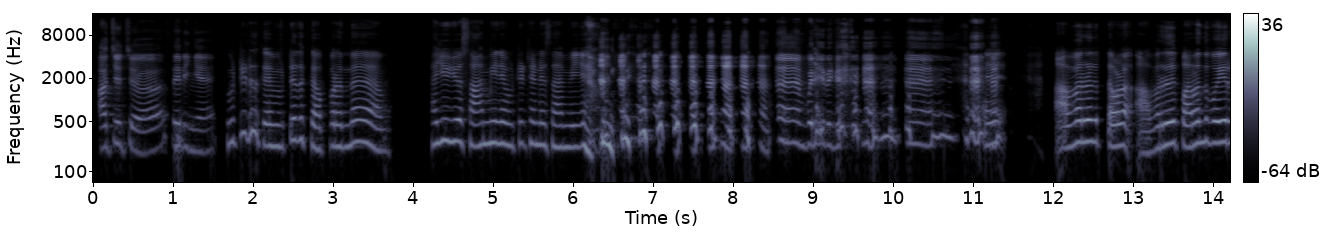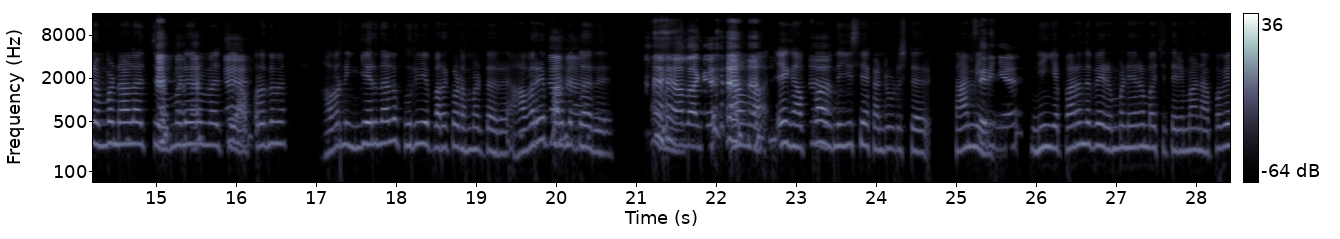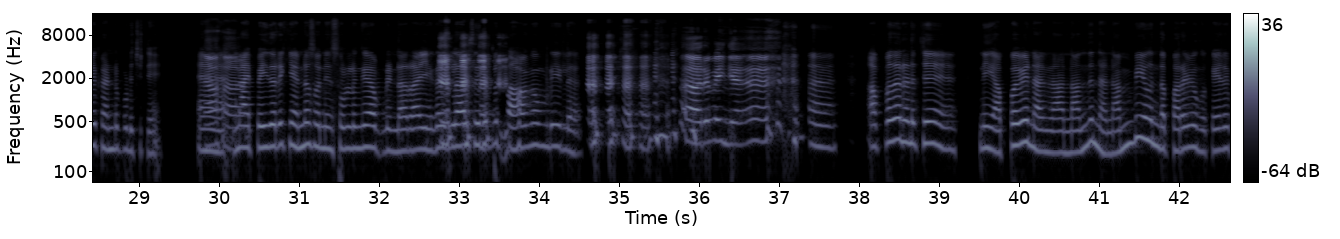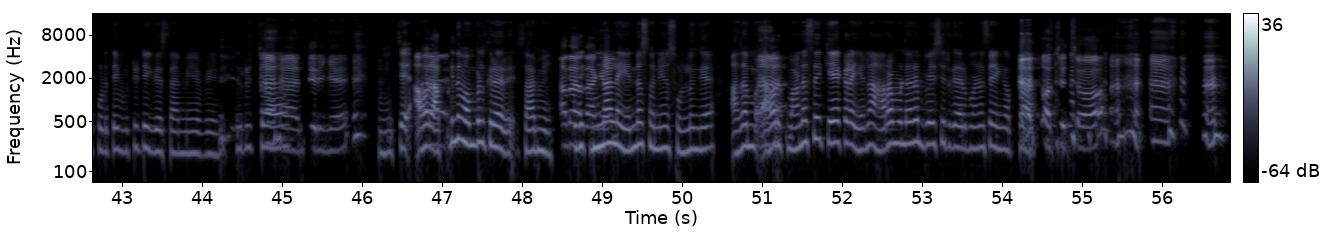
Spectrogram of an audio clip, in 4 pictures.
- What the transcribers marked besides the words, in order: laughing while speaking: "ஆ, புரியுதுங்க. அ"; laughing while speaking: "அப் அ, அவரு தொழ அவரு … சாமி! அப்பிடின்னு சிரிச்சா"; laugh; other noise; laughing while speaking: "ஆஹா. ஆமாங்க. அ"; laughing while speaking: "சரிங்க"; laughing while speaking: "அருமைங்க! அ"; "வந்து" said as "நந்து"; laughing while speaking: "அஹ, சரிங்க. அ"; laughing while speaking: "அச்சச்சோ! அ"; laugh
- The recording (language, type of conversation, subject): Tamil, podcast, எளிதாக மற்றவர்களின் கவனத்தை ஈர்க்க நீங்கள் என்ன செய்வீர்கள்?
